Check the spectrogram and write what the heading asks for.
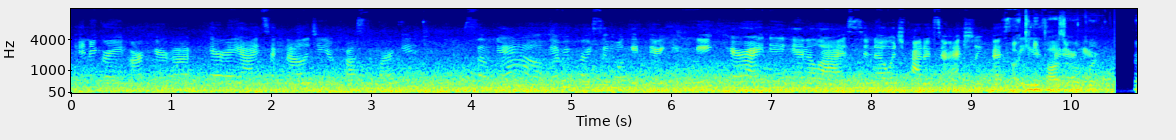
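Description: A woman talking over the steady din of a crowded exhibition hall: a dense wash of crowd noise with a low rumble under her voice.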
